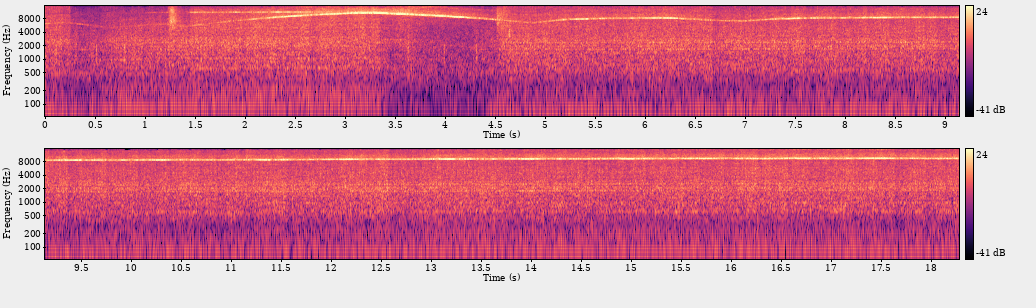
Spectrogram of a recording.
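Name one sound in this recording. A truck engine drones steadily at cruising speed.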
